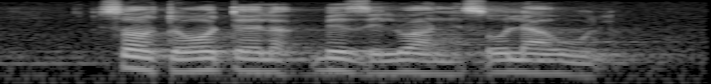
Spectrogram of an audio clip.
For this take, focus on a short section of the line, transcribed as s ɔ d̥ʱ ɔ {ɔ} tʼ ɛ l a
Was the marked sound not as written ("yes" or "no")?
no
